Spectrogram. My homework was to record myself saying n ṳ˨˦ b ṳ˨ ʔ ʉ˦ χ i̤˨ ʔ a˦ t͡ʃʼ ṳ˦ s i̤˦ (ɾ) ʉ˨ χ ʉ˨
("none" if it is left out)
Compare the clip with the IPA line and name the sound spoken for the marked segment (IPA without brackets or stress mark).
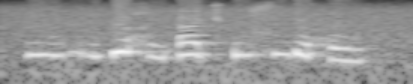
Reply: ɾ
